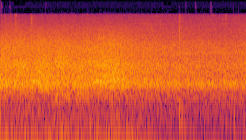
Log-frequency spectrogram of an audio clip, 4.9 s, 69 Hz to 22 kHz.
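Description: Stadium crowd roaring in EA Sports College Football 26 during a kickoff, a steady broad wash of cheering that holds loud throughout and eases slightly toward the end, with no clear speech.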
